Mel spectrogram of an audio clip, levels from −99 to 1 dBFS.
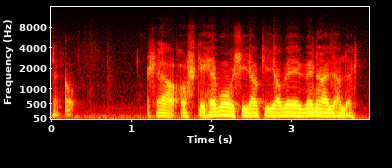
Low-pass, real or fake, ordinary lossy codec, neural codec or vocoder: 14.4 kHz; fake; none; vocoder, 44.1 kHz, 128 mel bands every 256 samples, BigVGAN v2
